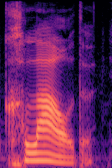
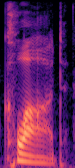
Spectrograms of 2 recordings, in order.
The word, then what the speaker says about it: Claude: 那首先这个模型呢， C-L-A-U-D-E，不是念作 cloud，也不是念作 cloud，是念作 cloud。 OK，那虽然说如果你是这个英国的人，就是英国腔的话，你可能会念 cloud 之类的 whatever，但反正它的发音是这样。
